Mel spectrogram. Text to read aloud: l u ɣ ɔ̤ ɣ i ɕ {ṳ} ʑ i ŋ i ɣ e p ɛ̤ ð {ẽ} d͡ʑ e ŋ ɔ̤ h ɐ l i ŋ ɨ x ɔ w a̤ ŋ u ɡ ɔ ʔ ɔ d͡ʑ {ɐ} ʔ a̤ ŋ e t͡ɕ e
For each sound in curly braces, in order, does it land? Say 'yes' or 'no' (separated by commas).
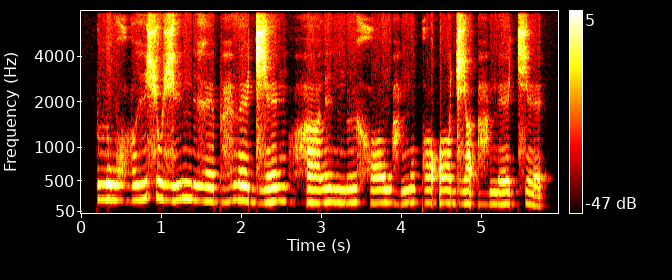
no, no, yes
